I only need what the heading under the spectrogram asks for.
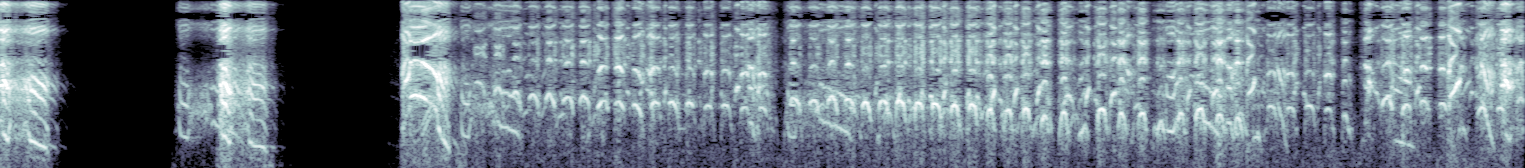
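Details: A white-browed crake gives fast, nasal chattering calls, notes tumbling over one another in a dense stream; this is a lure recording used for hunting, netting and snares.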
